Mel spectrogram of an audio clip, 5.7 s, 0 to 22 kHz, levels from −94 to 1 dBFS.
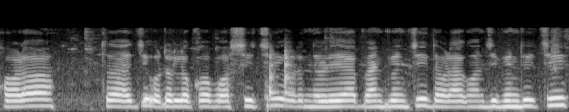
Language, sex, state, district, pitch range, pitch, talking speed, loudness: Odia, female, Odisha, Khordha, 200-220 Hz, 210 Hz, 125 wpm, -11 LUFS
